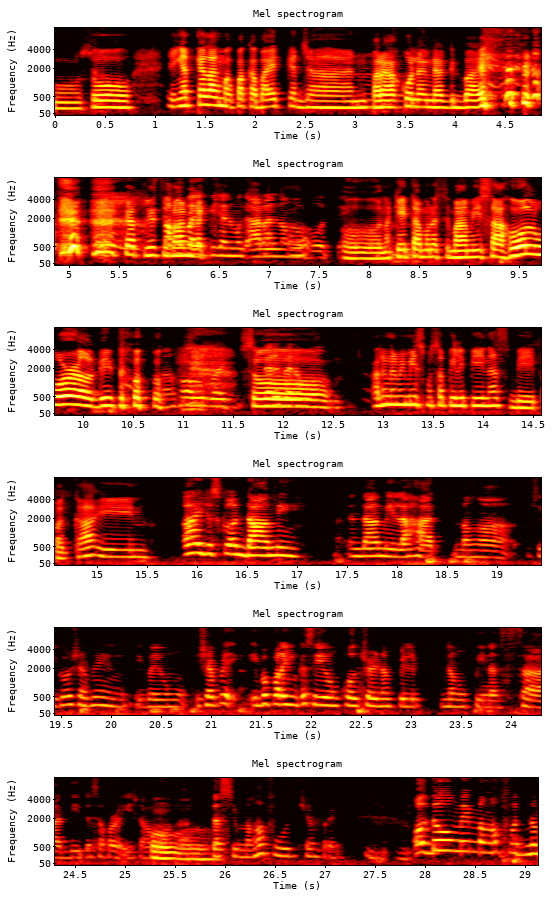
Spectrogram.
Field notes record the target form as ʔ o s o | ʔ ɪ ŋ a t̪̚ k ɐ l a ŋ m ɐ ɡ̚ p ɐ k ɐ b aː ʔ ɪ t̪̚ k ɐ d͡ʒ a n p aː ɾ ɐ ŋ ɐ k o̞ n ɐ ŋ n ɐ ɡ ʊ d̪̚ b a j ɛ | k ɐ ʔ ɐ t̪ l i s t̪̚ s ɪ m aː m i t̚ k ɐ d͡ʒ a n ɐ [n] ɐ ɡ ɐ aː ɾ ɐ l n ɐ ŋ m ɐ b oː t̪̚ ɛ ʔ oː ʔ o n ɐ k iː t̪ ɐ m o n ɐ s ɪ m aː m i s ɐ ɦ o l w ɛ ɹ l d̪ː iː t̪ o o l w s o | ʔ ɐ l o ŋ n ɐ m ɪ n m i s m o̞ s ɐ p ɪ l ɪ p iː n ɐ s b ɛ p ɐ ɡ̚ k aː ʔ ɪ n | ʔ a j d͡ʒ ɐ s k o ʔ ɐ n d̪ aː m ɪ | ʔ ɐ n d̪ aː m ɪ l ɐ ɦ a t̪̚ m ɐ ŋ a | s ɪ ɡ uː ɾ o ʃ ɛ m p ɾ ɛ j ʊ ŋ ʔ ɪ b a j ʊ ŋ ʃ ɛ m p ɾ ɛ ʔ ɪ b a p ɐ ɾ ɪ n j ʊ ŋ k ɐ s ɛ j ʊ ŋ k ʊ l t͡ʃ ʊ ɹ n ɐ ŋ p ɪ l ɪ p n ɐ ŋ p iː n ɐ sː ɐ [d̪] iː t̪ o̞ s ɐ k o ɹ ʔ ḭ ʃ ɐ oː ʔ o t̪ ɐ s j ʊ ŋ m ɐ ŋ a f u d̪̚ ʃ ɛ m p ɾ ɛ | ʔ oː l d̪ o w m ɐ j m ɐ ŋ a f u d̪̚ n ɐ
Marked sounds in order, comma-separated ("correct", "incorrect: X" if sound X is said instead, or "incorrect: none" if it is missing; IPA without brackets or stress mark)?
incorrect: m, correct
